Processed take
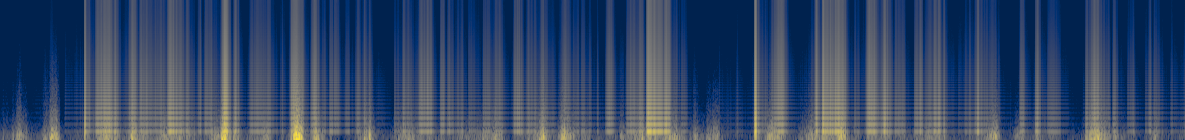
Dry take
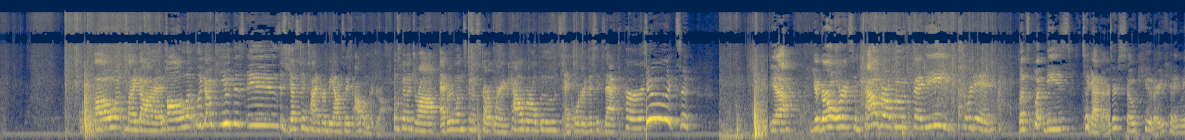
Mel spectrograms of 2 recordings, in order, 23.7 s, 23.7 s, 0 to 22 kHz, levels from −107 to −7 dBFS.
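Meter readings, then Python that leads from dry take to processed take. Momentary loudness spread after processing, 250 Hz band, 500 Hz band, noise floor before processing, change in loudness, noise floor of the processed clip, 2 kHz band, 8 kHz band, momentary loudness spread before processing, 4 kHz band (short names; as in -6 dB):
23 LU, -11.0 dB, -22.0 dB, -52 dBFS, -10.0 dB, -80 dBFS, -22.5 dB, -10.5 dB, 15 LU, -14.5 dB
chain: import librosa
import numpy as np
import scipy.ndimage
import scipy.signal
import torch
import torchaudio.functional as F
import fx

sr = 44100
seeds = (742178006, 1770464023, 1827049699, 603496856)

y = np.r_[np.sort(x[:len(x) // 256 * 256].reshape(-1, 256), axis=1).ravel(), x[len(x) // 256 * 256:]]
y = fx.dmg_wind(y, sr, seeds[0], corner_hz=93.0, level_db=-24.0)
y = fx.upward_expand(y, sr, threshold_db=-31.0, expansion=2.5)
y = y * 10.0 ** (-2.5 / 20.0)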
